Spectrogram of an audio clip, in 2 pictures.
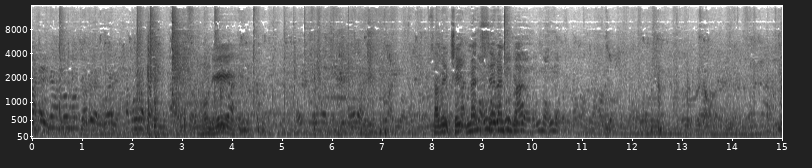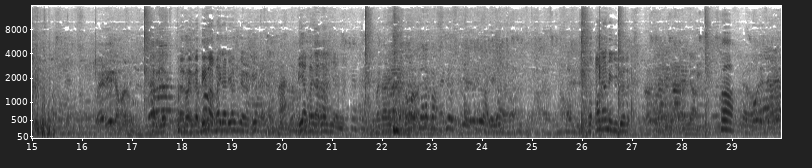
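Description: A crowd of men and boys chatters and calls out outdoors.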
